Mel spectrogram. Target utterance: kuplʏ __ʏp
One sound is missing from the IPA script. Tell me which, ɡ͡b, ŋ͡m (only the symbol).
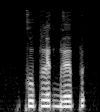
ɡ͡b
